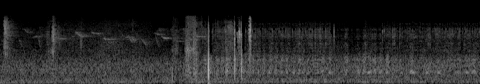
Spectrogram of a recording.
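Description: Quiet background with faint bird chirps in the first second and a half, then a quick cluster of sharp clicks or taps about two seconds in.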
